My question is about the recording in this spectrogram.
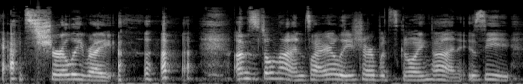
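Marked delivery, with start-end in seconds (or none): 1.2-2.3 quick airy chuckle; a brief real chuckle of disbelief; short laugh. Real, not acted. Player still amused by scene.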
